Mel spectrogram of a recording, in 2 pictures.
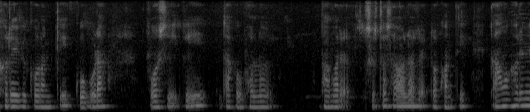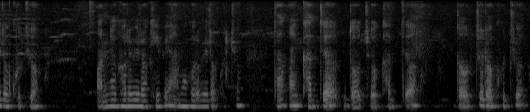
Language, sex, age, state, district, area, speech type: Odia, male, 18-30, Odisha, Nabarangpur, urban, spontaneous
